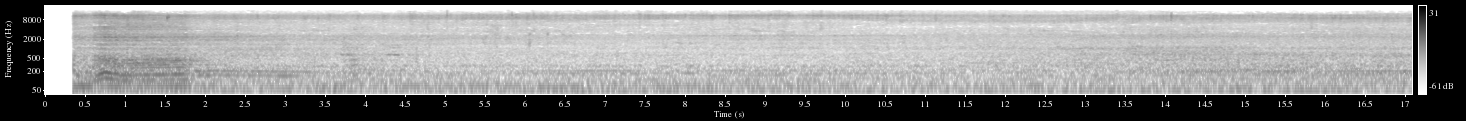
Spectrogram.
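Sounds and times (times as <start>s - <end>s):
motorcycle passing: 0.4s - 4.6s, 13.1s - 17.0s.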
